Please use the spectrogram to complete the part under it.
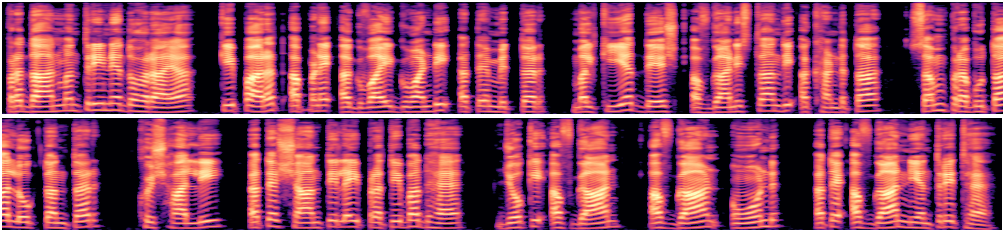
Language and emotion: Punjabi, neutral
